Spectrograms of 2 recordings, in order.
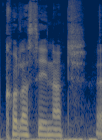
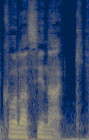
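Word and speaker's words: Kolašinac: Men han uttalar ju tydligen fel själv. Okay. Det är det som är problemet. – Men visst är det så, ja. – Eftersom han är väl född och uppvuxen i Tyskland. – Ja. – Så att han har liksom ett tyskt uttal. Så att alla bosnier som hör det, de tycker att vad är det där? Det där stämmer inte alls. Men han säger Kolasinac, fast det ska vara Kolasinac, tror jag, eller sånt där, egentligen.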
